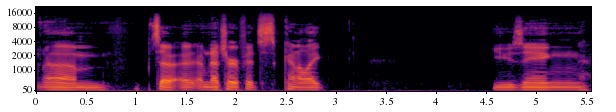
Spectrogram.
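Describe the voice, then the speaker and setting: Male livestream instructor, lowish clean voice, conversational step-by-step delivery, close dry sound. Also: monotone, takes it slowly, smooth, no echo. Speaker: livestream host and software instructor. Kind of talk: casual live tutorial, answering viewer questions.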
